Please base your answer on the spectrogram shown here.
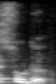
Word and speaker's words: should: यूज़ ऑफ़ शुड शुड लिखते हैं शुड लेकिन पढ़ते हैं शुड। इंग्लिश में उच्चारण में थोड़ा ध्यान दें।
